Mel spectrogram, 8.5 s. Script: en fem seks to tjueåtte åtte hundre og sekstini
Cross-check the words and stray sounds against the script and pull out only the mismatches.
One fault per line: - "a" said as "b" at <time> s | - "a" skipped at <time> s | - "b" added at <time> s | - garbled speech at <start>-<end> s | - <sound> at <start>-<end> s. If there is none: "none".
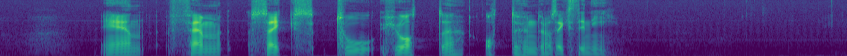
none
